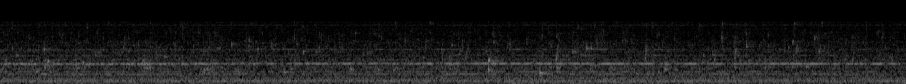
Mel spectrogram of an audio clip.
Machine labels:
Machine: pump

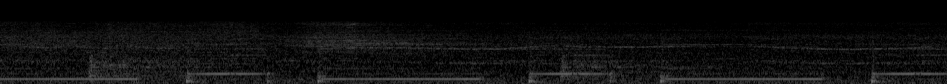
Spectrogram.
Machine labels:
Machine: slide rail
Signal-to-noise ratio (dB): 6 dB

